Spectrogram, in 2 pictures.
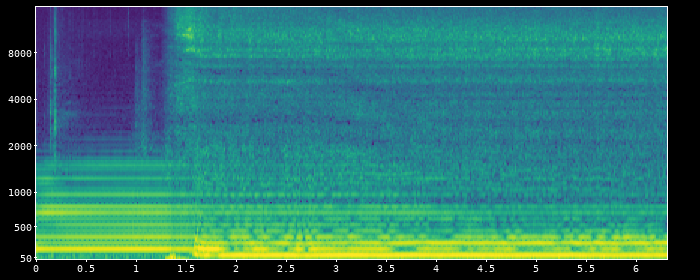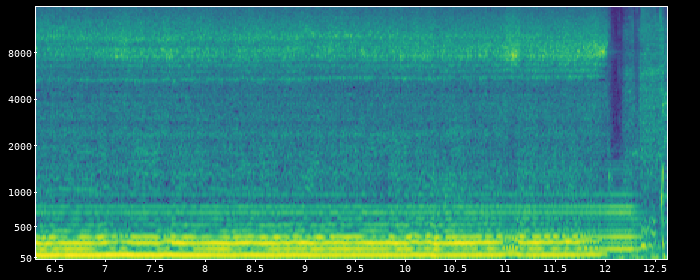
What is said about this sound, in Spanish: Como escuchas, el objetivo es conseguir una vibración muy suave, muy piano y muy larga. Es muy importante que nuestros labios vibren durante mucho tiempo para trabajar esa eficacia vibratoria y esa eficiencia vibratoria, ¿vale?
